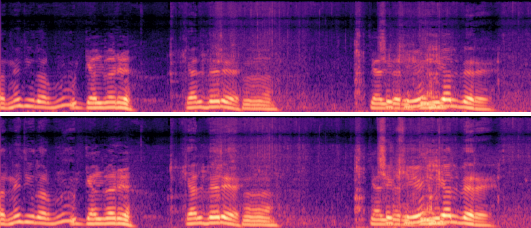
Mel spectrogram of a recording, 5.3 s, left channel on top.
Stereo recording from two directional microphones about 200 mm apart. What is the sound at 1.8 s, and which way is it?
Speech, centre (ahead or behind).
